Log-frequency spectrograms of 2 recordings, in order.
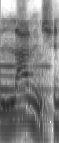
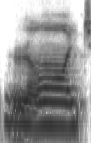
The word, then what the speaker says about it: launch: And so I actually took them through the exercise of like listening to the vowel sound. It's lunch and launch and, you know, like, cause they, yeah, when you see the way it's written, it doesn't help you at all.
